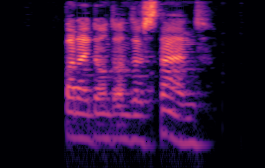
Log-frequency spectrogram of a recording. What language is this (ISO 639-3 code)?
eng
